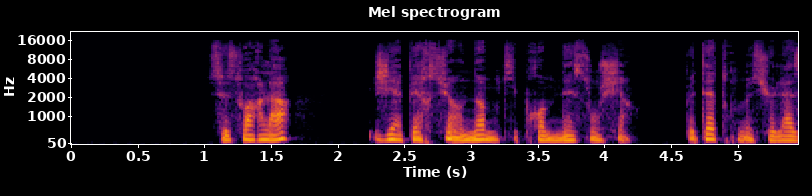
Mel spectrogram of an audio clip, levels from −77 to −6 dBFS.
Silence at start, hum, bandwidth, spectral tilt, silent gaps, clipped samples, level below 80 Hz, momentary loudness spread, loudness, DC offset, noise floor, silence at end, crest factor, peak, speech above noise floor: 1.05 s; none; 16.5 kHz; -5.5 dB/octave; none; under 0.1%; -62 dBFS; 11 LU; -26 LUFS; under 0.1%; -77 dBFS; 0 s; 20 dB; -6 dBFS; 52 dB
